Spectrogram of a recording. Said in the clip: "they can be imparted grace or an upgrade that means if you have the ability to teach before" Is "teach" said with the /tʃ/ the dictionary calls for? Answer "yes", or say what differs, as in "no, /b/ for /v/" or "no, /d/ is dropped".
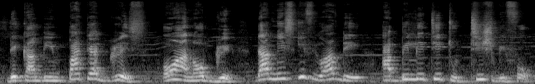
no, /ʃ/ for /tʃ/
